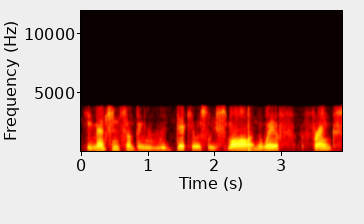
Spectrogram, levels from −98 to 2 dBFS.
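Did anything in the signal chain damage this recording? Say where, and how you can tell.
Yes. The codec stage is the culprit for the whole clip: the speech has passed through the GSM full-rate codec, which rebuilds each voice from a vocal-tract filter excited by a coarse, regularly spaced pulse train. Nothing survives outside roughly 300 Hz to 3.5 kHz, and the voice carries a plainly audible buzzy, gravelly roughness from that thinned excitation. The sound fits the 13 kbps full-rate GSM coder.

A second fault sits in the transmission stage, from 2.48 to 2.71 s, where GSM bit errors reach the decoder. Corrupted bits scramble the filter, pitch and gain parameters, so individual frames come out with a warped spectrum or a sudden level jump. In those roughly 0.23 s the speech breaks into squawks, pops and gargling. The damage points to a weak radio link flipping bits across about a dozen consecutive frames.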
